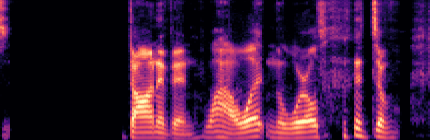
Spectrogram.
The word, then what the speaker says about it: Donovan: Devin Mitchell. Devin? No, that's not how you pronounce it. Donovan.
